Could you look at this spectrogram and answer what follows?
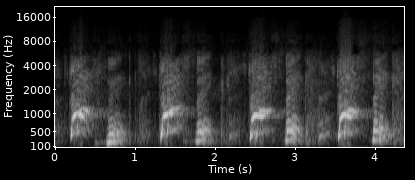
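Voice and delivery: frantic high yells with laughter; the animals near the finish, yelling wildly with laughs; excited yelling. Acted. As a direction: jump up and down and scream it. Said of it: "jumping up and down and yelling".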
